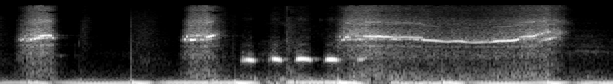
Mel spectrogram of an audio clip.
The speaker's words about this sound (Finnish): Kolmas vihellys, peli poikki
